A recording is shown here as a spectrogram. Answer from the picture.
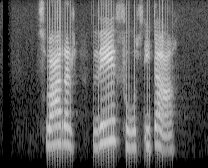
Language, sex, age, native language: Icelandic, female, 9, Icelandic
